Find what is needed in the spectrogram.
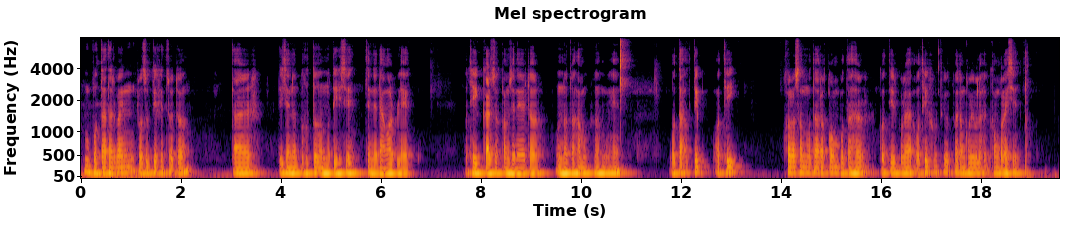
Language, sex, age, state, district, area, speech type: Assamese, male, 18-30, Assam, Udalguri, rural, spontaneous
